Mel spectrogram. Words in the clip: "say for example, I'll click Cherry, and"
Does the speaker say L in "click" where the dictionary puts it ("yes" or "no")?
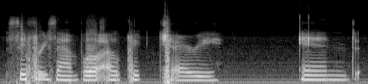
no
